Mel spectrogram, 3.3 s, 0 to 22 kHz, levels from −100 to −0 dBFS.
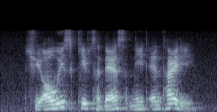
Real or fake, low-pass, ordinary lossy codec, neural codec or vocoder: real; 7.2 kHz; none; none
